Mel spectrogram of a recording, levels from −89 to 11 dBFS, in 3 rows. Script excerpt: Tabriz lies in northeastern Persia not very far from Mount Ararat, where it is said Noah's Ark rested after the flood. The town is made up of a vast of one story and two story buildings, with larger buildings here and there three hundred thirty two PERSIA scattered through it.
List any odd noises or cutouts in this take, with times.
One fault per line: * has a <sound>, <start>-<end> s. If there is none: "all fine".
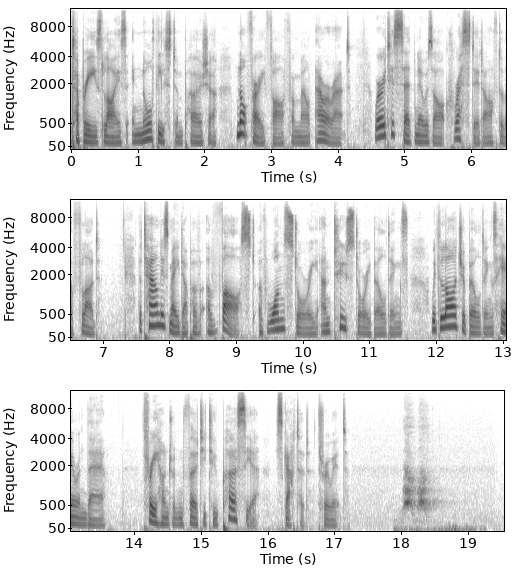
* has a bark, 17.9-19.3 s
